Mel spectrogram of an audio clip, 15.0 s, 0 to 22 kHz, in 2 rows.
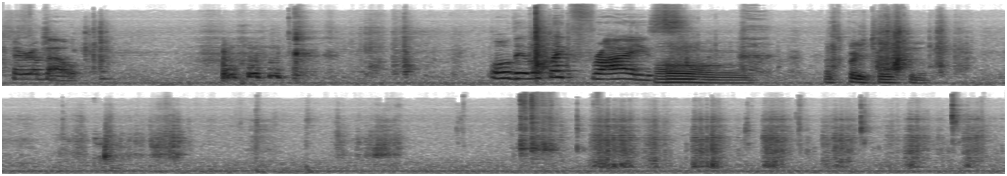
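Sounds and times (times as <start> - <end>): people crunching crisp snacks: 11.4 - 15.0.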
